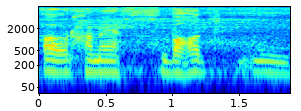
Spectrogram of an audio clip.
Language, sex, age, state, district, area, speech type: Urdu, male, 18-30, Uttar Pradesh, Lucknow, urban, spontaneous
